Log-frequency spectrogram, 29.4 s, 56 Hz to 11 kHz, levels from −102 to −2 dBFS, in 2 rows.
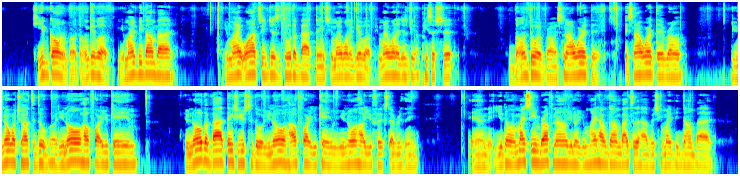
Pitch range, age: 105-120 Hz, 20-39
